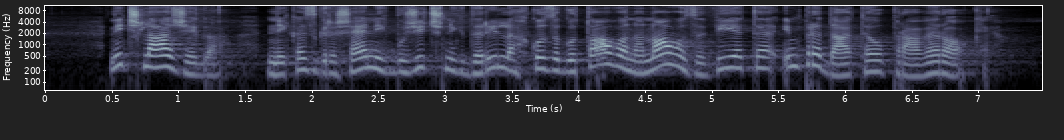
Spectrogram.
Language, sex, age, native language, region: Slovenian, female, 30-49, Slovenian, Savinja region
